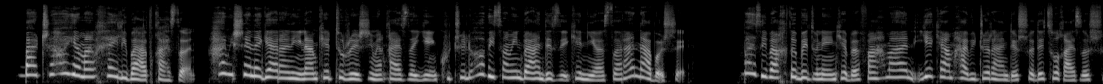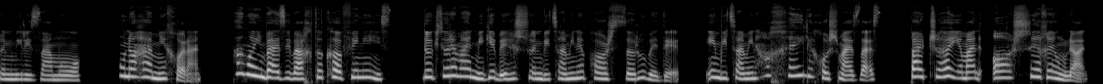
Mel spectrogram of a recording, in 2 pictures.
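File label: Farsi, female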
